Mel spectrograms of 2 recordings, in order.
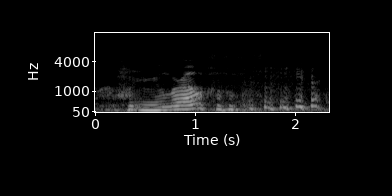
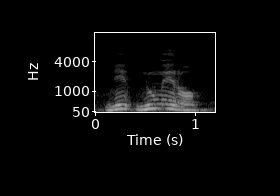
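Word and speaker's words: numéro: how to say number numero no okay exact same spelling as Spanish but not the same pronunciation hold on how should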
